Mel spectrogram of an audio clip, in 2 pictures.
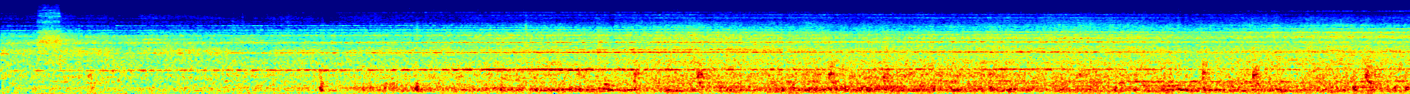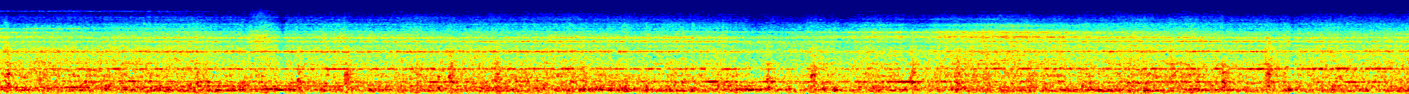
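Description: Train running through the station. The sound grows louder over the first few seconds, then holds steady: a rumble with scattered wheel clicks and a steady high-pitched tone over it.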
